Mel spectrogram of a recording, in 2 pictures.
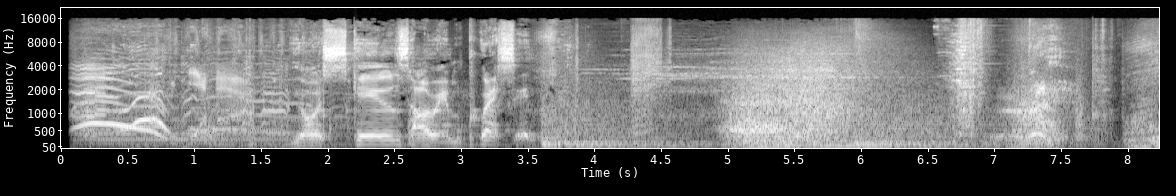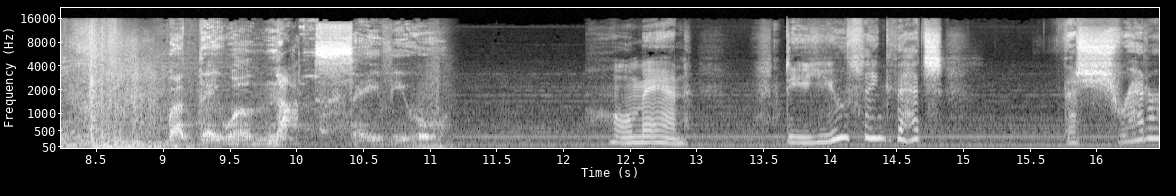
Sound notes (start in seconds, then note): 0.0 cheering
